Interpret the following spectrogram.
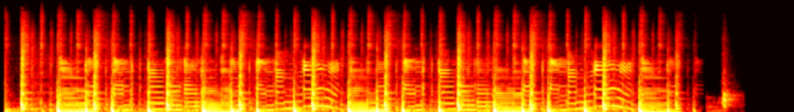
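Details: Funky band music with guitar, drums and bass, ending abruptly, with no animal sounds. A rhythmic groove plays throughout and then cuts to silence.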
